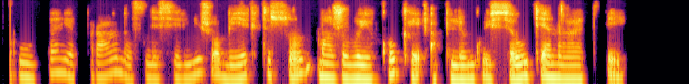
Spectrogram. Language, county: Lithuanian, Utena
